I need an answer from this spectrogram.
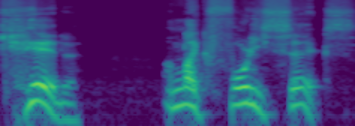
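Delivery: mock exasperated, soft, slow, drawn-out disbelieving mutter. Retelling a golfer's reply after being called kid: imitating Pat Perez, exasperated. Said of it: "exasperated at the freaking audacity".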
